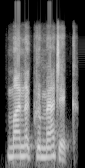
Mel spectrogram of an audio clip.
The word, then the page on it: monochromatic: Indian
